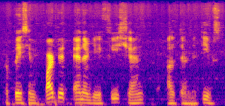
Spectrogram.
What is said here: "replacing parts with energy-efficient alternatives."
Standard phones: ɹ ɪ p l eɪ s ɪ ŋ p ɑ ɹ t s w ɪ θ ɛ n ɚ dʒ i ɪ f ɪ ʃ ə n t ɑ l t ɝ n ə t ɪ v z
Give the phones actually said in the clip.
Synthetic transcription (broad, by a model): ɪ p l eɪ s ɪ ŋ p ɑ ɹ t w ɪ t ɛ n ɚ dʒ i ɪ f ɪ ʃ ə n t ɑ l t ɝ n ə t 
